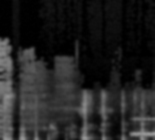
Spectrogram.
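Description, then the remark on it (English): The speaker's female pet dog cries in a string of short, high-pitched whimpers that rise and fall in quick, uneven bursts, ending on a longer, steadier whine. “It's my dog. It is like a baby. I don't know why she's crying.”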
